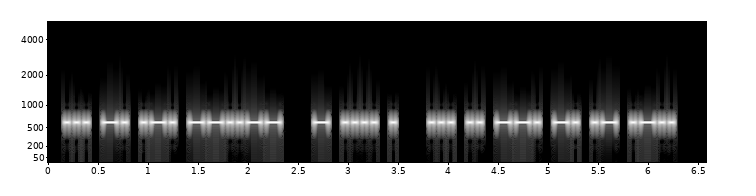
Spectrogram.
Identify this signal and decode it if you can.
Morse code, heard as a keyed tone, about 25 wpm, 600 Hz. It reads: SNR, THE SIGNAL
